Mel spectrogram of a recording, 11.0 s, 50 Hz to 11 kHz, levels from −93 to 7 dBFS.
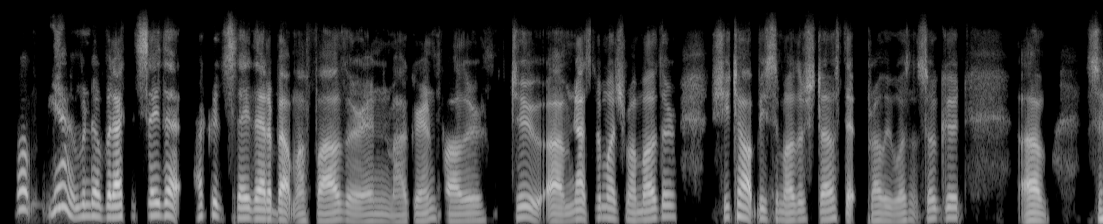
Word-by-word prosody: Well, 265 +1 +2 0.2
yeah, 290 +8 +2
you 160 +3 -2
know, 170 -1 +2
but 155 +1 +3
I 160 +1 +9
could 160 -1 -24
say 180 +2 +3
that 180 -1 +3 0.2
I 160 - -3
could 175 -2 -3
say 145 +1 +1
that 135 -1 +5
about - - +4
my 100 - -3
father 105 -1 +1
and 100 -1 -6
my 90 +1 -6
grandfather 105 -1 -2 0.3
too, 155 -2 -1
uh, 100 -1 +4
not 125 +3 +2
so 145 - -9
much 145 -3 -1
my 115 -3 -2
mother. 140 +8 0 0.3
She 150 - -5
taught 155 -2 +3
me 140 - -3
some 120 -1 -5
other 115 +3 -1
stuff 130 +2 -1
that - - -1
probably 105 -1 -4
wasn't 105 +3 -7
so 135 - -4
good. 145 +2 -4 0.6
Um, 110 -3 +4 0.4
so - - -3
130 Hz, 210 wpm, -24 LUFS, 105-155 Hz, 0.6 s, I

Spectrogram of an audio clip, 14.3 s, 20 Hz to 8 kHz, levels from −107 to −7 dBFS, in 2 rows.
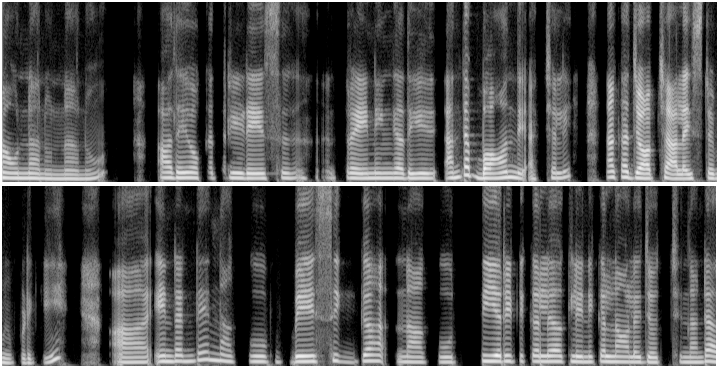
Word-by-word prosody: ఉన్నాను. 210 -2 0
ఉన్నాను. 185 0 -3 0.8
అదే 230 0 +2
ఒక 225 - -11
3 225 -1 -2
డేస్ 210 0 +1 0.7
ట్రైనింగ్ 215 0 +2
అది 210 0 +1 0.3
అంతా 250 +9 +3 0.2
బాగుంది 220 +2 +4
యాక్చువలి. 220 +6 -5 0.4
నాకా 255 0 +4
జాబ్ 205 -1 +7
చాలా 190 0 +6
ఇష్టం 205 0 -2
ఇప్పటికి. 185 +5 -7 0.7
ఆహ్, 210 0 -1 0.2
ఏంటంటే 250 +4 -1 0.2
నాకు 240 0 -6 0.4
బేసిక్‌గా, 240 0 +2 0.4
నాకు 215 0 -5 0.4
థియరెటికల్‌గా 245 -1 +2
క్లినికల్ 230 0 +1
నాలెడ్జ్ 220 -1 -1
వచ్చిందంటే, 215 +2 -4
220 Hz, 105 wpm, -23 LUFS, 210-240 Hz, 0.8 s, జాబ్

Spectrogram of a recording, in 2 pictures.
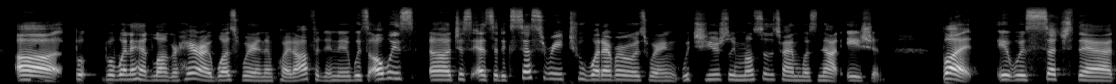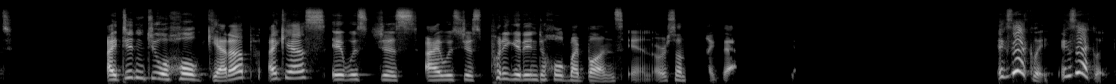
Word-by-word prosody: Uh, 205 -4 +8 0.2
but 460 0 -4 0.2
but 220 - -5
when 230 0 0
I - - +3
had 225 -3 -1
longer 195 -2 -3
hair, 260 +7 +3
I - - +5
was 195 +2 -2
wearing 185 -3 -3
them 175 0 -8
quite 165 - -4
often, 225 -2 -1
and 190 +2 -9
it 190 - -6
was 210 -1 -4
always, 270 +2 +1 0.2
uh, 210 0 +2
just 240 +2 -6
as 215 0 0
an 215 - -6
accessory 265 +1 -2
to 255 - -10
whatever 215 -1 0
I - - -2
was 200 -1 -5
wearing, 175 -3 -6
which 215 +1 -6
usually 225 -1 -5
most 210 +3 -5
of 245 - -9
the - - -12
time 200 -4 -3
was 185 +1 -9
not 190 - 0
Asian. 380 +6 -3 0.6
But - - +8 0.2
it 440 -1 +1
was 430 0 0
such 235 -2 +1
that 185 - +1 1.0
I 220 - +7
didn't 310 +5 -3
do 275 -4 +1
a - - +3
whole 235 -2 +3
getup, 190 - +4
I 245 - +4
guess. 300 +3 0
It 450 -1 +3
was 455 0 -3
just 205 - -2
I 195 0 +4
was 215 0 -4
just 225 - -5
putting 260 -6 -4
it 225 -1 +2
in 220 0 0
to 215 - -5
hold 215 -1 -4
my 185 -2 0
buns 165 -4 -3
in - - -11
or - - -8
something - - -6 0.2
like - - -13
that. 380 - -3 0.6
Yep. - - -28 2.0
Exactly, 365 - +1
exactly. 460 +4 0
225 Hz, 190 wpm, -23 LUFS, 200-290 Hz, 2.0 s, Uh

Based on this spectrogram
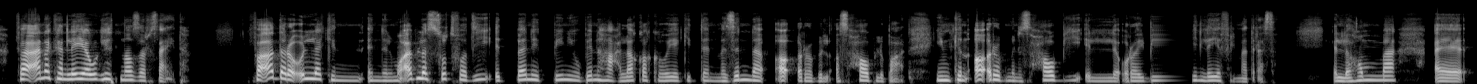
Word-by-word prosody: فأنا 260 +5 +7
كان 260 -4 +2
ليّا 245 +1 +6
وجهة 240 +1 +3
نظر 205 -3 0
ساعتها، 175 - -7 0.6
فأقدر 280 -6 +6
أقول 265 +3 +3
لك 250 -4 +1
إن 180 -3 -7
إن 175 -1 -5
المقابلة 175 +11 +4
الُصدفة 250 -4 0
دي 215 +5 -5
اتبنت 210 +5 -1
بيني 215 0 -2
وبينها 195 0 -2
علاقة 180 +3 -2
قوية 170 0 -3
جدًا 175 +1 -8
ما 160 -1 -8
زلنا 195 +1 0
أقرب 155 -2 +1
الأصحاب 155 +4 -1
لبعض، 150 - -8 0.3
يمكن 195 +1 +1
أقرب 205 -3 +5
من 170 - -7
أصحابي 190 +4 -2
اللي 150 0 -6
قريّبين 180 +4 -6
ليّا 180 -1 -2
في - - -12
المدرسة، 135 -1 -8 0.6
اللي 155 -2 +1
هُم 195 +3 0 0.4
آآ 150 -1 +2
185 Hz, 150 wpm, -20 LUFS, 165-215 Hz, 0.6 s, فأنا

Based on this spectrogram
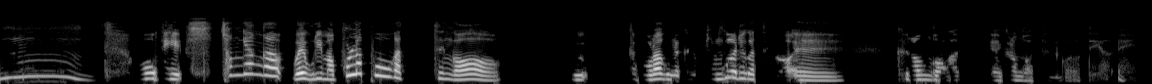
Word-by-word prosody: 음, 340 - -9 0.4
어 265 +3 +1
되게 245 -3 -1 0.4
청량감, 430 -2 +2
왜 260 +2 +10
우리 260 +1 +1
막 225 -3 +1
폴라포 430 -4 +4
같은 275 -4 -3
거 215 -3 +3 0.7
그 215 0 -5 0.4
그 - - -21
뭐라 245 +3 +5
그래, 220 -3 -4 0.2
빙과류 275 +4 -1
같은 240 -2 -4
거, 390 - -4
예, 185 -2 -4 0.5
그런 220 -2 -7
거 205 - -4
같 195 0 -13 0.3
예 185 - -12
그런 200 +1 -15
거 180 - -15
같은 330 - -38
것 - - -27
같아요. - - -28
네. - - -23
245 Hz, 235 characters per minute, -21 LUFS, 215-350 Hz, 0.7 s, 왜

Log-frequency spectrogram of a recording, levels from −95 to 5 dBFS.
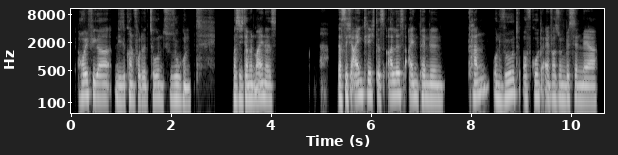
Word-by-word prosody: häufiger 135 -1 +2
diese 120 -2 -1
Konfrontation 125 -1 -2
zu 125 - -10
suchen. 120 -3 +1 0.8
Was 125 0 0
ich 120 - 0
damit 125 -1 +4
meine, 135 -2 +3
ist 125 0 -6 1.3
dass 130 +1 +5
sich 135 - +2
eigentlich 150 +1 +2
das 130 - -2
alles 145 +2 +3
einpendeln 125 -2 0 0.4
kann 165 +10 -1
und 130 -3 -3
wird 155 +6 +2
aufgrund 130 +1 -2
einfach 130 0 -1
so 130 - -4
'n 125 - 0
bisschen 125 -1 -1
mehr 115 -1 +2
130 Hz, 140 wpm, -24 LUFS, 125-135 Hz, 1.3 s, dass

